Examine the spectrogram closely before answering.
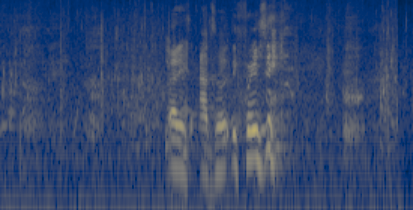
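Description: A man splashes while swimming in water.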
